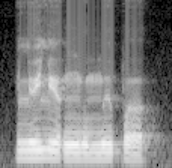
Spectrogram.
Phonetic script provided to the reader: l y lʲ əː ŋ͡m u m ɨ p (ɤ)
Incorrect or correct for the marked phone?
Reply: correct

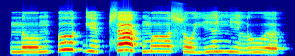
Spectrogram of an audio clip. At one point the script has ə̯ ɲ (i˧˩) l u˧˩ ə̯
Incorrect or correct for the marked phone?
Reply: correct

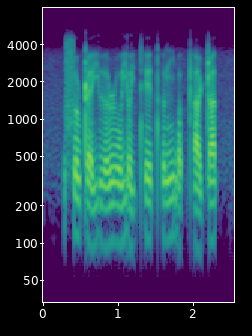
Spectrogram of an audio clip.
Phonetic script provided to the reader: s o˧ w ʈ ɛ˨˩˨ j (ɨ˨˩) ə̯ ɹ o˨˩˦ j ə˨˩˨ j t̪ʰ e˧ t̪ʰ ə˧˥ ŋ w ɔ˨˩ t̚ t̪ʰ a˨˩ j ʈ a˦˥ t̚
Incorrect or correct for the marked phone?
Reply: incorrect: ɨ˨˩˨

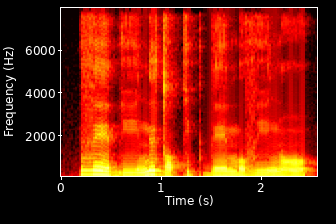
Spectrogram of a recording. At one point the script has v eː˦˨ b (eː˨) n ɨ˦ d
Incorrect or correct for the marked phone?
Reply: incorrect: iː˨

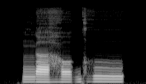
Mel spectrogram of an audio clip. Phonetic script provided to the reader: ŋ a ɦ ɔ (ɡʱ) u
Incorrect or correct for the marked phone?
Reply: correct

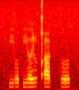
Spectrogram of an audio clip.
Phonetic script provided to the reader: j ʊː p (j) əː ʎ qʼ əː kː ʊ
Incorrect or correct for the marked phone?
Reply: correct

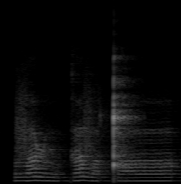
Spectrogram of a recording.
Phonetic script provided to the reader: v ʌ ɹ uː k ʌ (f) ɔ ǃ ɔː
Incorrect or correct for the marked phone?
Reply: incorrect: v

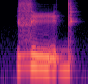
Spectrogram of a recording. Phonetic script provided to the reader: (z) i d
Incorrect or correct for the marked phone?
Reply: correct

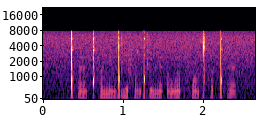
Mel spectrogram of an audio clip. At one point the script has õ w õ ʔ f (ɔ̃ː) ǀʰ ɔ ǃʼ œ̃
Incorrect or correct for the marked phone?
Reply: incorrect: ɔ̃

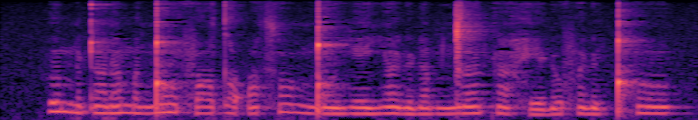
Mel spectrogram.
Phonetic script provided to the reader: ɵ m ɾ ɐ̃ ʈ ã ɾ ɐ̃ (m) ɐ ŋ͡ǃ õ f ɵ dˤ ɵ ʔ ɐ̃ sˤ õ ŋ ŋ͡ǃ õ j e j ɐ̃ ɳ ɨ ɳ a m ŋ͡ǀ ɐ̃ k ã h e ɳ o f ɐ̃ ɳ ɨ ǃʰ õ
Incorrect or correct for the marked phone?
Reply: correct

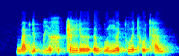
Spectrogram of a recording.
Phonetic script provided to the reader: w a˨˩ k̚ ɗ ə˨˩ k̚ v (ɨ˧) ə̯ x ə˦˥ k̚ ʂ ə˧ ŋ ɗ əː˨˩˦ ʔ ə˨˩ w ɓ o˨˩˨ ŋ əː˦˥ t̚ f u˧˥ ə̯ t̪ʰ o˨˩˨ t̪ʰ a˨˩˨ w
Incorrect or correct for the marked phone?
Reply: incorrect: i˧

